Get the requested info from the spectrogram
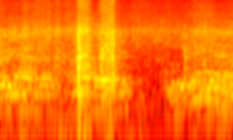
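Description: People talking in a room, with two sharp knocks close together a little under a second in.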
